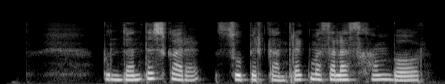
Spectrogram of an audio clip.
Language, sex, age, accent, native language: Uzbek, female, 18-24, Samarqand, Uzbek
